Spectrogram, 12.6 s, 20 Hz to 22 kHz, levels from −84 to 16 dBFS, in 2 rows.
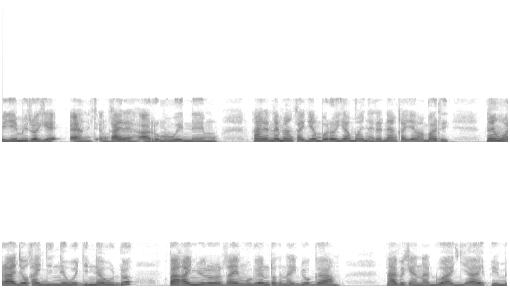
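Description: Dolby Digital compression, likely, runs through the whole clip: the speech has nothing above 6.9 kHz, so it sounds dull and muffled, which fits a very low bitrate of around 32 kbps. At such a rate the encoder trims the upper band and leaves many frequency lines with no mantissa bits, and the decoder fills those gaps with dither noise. The damage is heavy, with a rough, fluttering grain clinging to voiced tones.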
